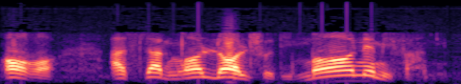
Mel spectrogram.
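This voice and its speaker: A man's voice: medium pitch, husky, no echo, pitched above the performer's own voice, lightly acted. A man reading aloud, voicing an older male servant who is humble and timid yet stubbornly keeps correcting his master. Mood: insistent. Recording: dry, narrow phone-like sound.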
